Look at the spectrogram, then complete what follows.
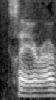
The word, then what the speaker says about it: Clara: Clara rhymes with Sarah.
